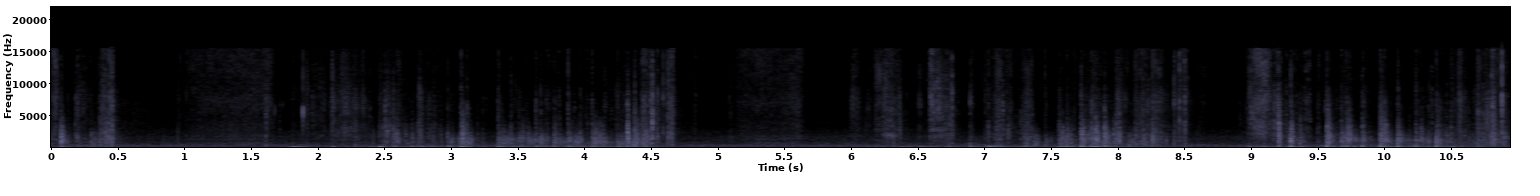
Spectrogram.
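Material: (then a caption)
Paper. Long neon-green acrylic nails lift and flip the white paper pages of a pink-covered spiral notebook back and forth. Crisp papery rustles, flutters and soft scrapes come in uneven bursts, with brief quieter gaps between runs of page turns.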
